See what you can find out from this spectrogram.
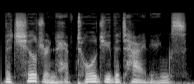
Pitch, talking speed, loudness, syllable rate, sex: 100 Hz, 215 wpm, -15 LUFS, 4.8 syllables/s, female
